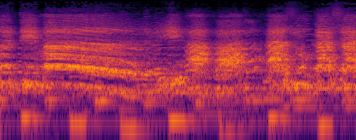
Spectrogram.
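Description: Children's choir singing over an instrumental backing with a steady, repeating bass line.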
